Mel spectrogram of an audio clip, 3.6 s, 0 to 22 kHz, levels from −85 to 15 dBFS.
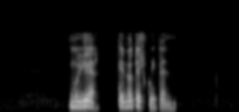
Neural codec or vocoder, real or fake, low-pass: codec, 32 kHz, 1.9 kbps, SNAC; fake; 7.2 kHz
